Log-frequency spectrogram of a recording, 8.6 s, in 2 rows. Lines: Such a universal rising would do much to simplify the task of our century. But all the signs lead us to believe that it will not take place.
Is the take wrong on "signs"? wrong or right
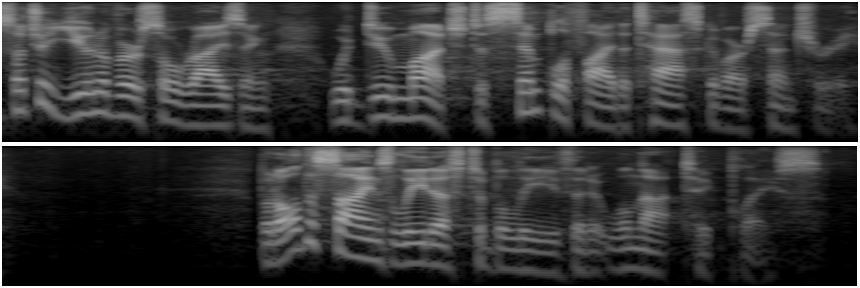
right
